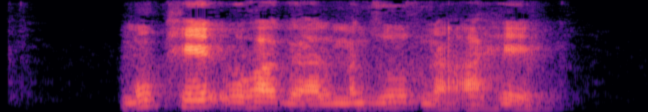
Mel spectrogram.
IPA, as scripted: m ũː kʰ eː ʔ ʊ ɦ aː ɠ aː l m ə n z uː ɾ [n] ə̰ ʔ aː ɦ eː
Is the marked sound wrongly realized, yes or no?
no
